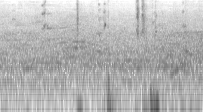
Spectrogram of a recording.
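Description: Basketball dribbled on a hardwood court, a few low bounces close together, over the steady noise of an arena crowd.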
